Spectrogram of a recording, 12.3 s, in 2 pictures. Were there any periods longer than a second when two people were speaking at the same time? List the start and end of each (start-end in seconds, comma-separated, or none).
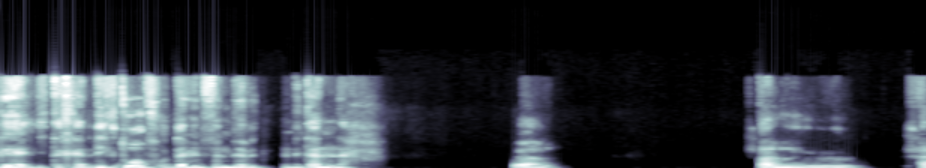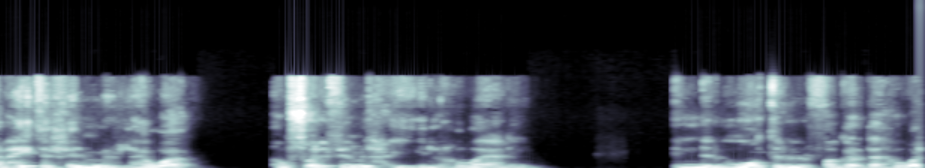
none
